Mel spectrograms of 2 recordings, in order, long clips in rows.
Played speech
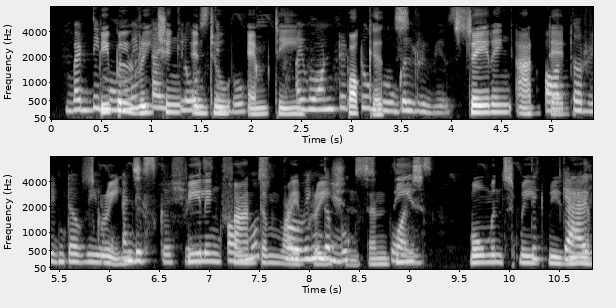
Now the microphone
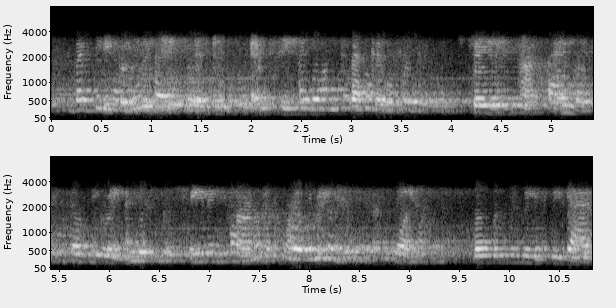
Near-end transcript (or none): faced fully.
